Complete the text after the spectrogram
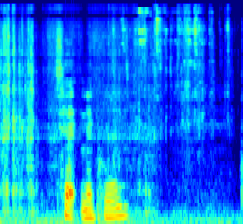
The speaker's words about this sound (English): My keys.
